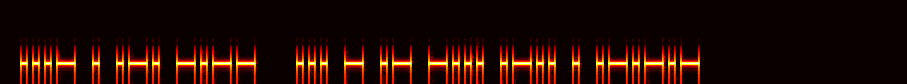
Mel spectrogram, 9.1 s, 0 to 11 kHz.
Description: Morse code, heard as a keyed tone, about 20 wpm, 700 Hz. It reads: VERY STABLE.
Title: Sentences from Top 1500 Words 20wpm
